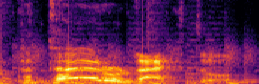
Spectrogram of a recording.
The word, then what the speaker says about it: pterodactyl: what's that a pterodactyl No it's a pterodactyl cuz there's a hidden p on it what yeah so we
